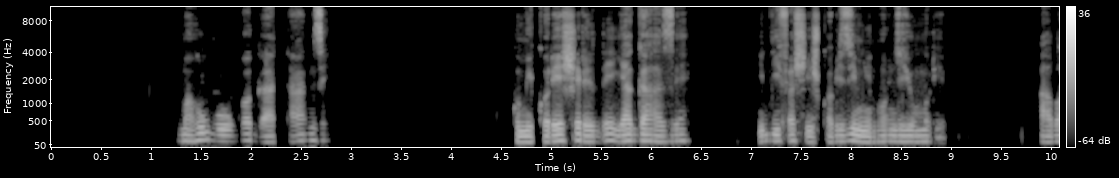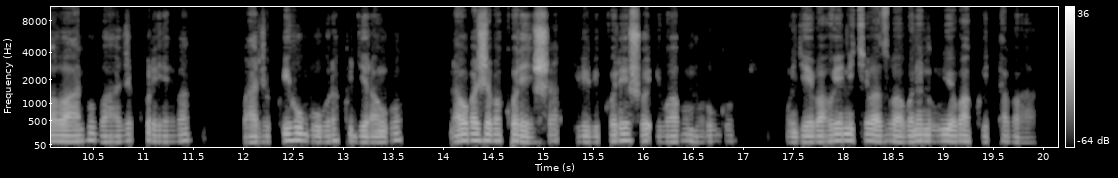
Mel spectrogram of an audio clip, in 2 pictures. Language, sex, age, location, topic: Kinyarwanda, male, 50+, Musanze, government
